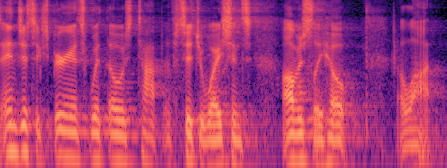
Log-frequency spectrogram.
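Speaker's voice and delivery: normal talking voice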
